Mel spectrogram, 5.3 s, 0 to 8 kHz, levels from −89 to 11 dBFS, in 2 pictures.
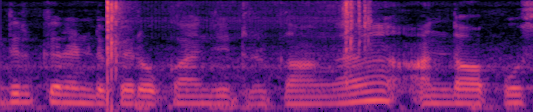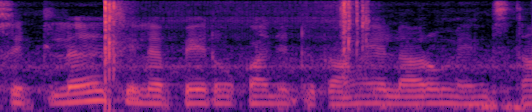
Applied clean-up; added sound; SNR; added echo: none; Camera; 1 dB; none.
